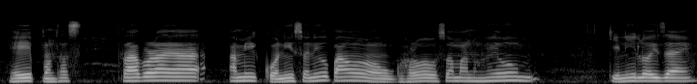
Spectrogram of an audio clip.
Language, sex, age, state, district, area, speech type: Assamese, male, 18-30, Assam, Dhemaji, rural, spontaneous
